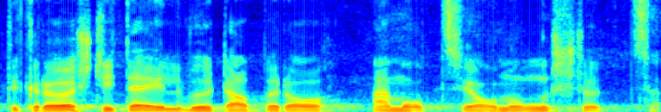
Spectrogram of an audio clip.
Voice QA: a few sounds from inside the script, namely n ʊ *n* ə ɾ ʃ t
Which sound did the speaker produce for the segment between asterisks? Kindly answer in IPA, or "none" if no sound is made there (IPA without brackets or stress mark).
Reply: ŋ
